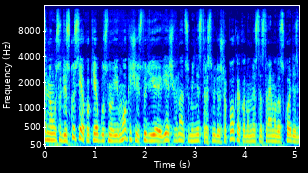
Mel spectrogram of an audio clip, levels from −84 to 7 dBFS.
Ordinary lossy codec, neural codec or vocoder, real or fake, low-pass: AAC, 48 kbps; vocoder, 44.1 kHz, 128 mel bands every 512 samples, BigVGAN v2; fake; 14.4 kHz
